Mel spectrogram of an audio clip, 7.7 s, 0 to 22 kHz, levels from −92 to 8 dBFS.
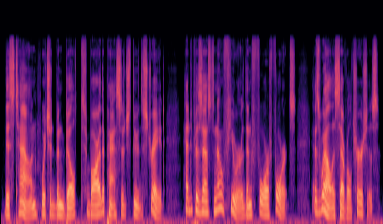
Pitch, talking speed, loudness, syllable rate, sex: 130 Hz, 195 wpm, -19 LUFS, 4.9 syllables/s, male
